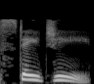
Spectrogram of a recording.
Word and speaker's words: stegi: The so-called Oikostegi, Greek Oiko, pronounced eco, meaning building ecological, and stegi, pronounced stegi, meaning roof abode shelter, was inaugurated in September 2008.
